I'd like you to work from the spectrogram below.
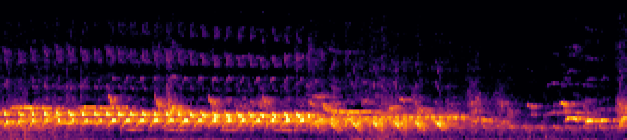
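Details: Canary song: continuous high warbling with rapid repeated trills and whistled notes, brief buzzy rattles, fading slightly near the end.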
